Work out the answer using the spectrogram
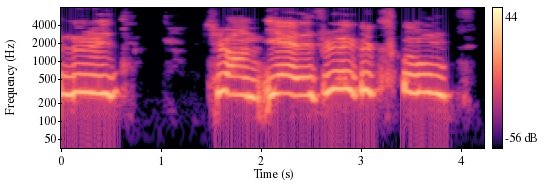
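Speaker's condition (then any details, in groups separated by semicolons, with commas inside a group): Cerebral palsy, spastic diplegia; computer full-time for schoolwork since grade one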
